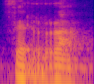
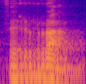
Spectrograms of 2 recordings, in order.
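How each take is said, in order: No difference in how they are said.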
